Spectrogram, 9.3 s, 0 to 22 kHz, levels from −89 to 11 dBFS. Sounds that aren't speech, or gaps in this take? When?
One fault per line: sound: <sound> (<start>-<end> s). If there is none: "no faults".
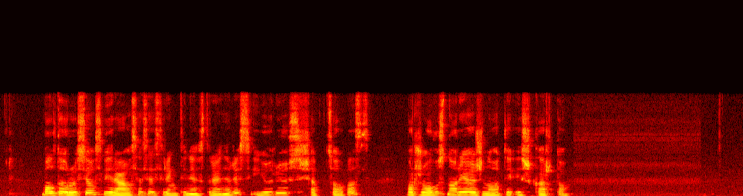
no faults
